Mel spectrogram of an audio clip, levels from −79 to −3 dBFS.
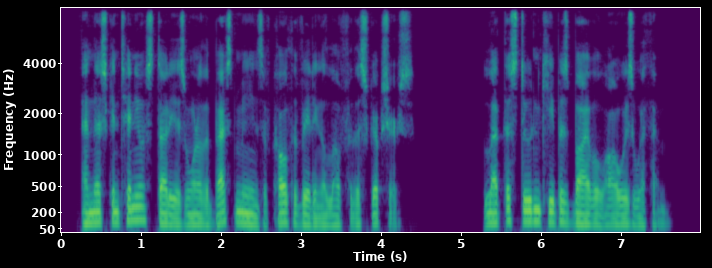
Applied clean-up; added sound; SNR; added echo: none; none; none; none.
